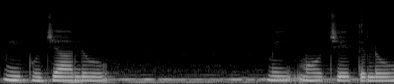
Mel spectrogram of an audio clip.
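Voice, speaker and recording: A woman slowly and softly guiding a body-scan meditation, with long pauses. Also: fairly low pitch, monotone. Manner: slow, soft and soothing, with long pauses. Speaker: meditation guide. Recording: slightly dull audio with music behind. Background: soft music and a singing bowl.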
